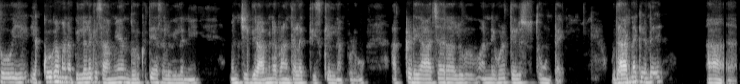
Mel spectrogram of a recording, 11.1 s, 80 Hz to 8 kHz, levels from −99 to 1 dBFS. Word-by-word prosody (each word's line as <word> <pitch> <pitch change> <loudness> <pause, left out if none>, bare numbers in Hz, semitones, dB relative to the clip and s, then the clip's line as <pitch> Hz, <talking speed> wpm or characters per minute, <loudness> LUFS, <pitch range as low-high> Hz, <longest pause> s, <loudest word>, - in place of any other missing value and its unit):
So, 160 - +1 0.3
ఎ - - -4 0.2
ఎక్కువగా 165 +5 +4
మన 155 - 0
పిల్లలకి 150 +3 +2
సమయం 140 +3 +1
దొరికితే 135 +3 -2
అసలు 135 -2 -3
వీళ్ళని, 125 -1 -1 0.6
మంచి 135 +1 +1
గ్రామీణ 135 +2 +4
ప్రాంతాలకి 130 0 +1
తీసుకెళ్ళినప్పుడు. 120 -2 -5 0.6
అక్కడి 145 +2 0 0.2
ఆచారాలు 135 0 -1 0.3
అన్నీ 140 0 -1
గూడా 145 0 -3
తెలుస్తూ 135 +1 -3
ఉంటాయి. 120 - -9 0.8
ఉదాహరణకి 150 +4 +6
అంటే 160 +1 0 0.8
ఆ! - - +1 0.3
ఆ! - - -8
135 Hz, 125 wpm, -25 LUFS, 130-145 Hz, 0.8 s, ఉదాహరణకి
